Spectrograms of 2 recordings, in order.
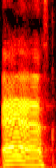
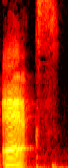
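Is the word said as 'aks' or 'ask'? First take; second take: ask; aks. First: The s sound comes before the k. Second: The k sound comes before the s. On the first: "it's ask" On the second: "they pronouncing it axe"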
